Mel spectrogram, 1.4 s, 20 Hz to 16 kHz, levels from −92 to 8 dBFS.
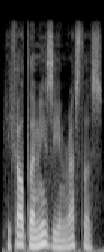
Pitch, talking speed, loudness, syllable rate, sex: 115 Hz, 215 wpm, -16 LUFS, 6.2 syllables/s, male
